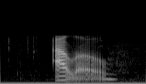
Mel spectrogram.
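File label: "aloe", American, female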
